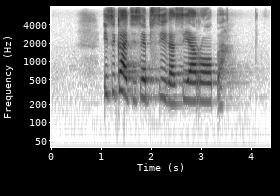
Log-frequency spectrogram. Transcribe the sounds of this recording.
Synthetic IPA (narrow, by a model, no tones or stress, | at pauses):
isikʰatʰiseɓusik̬asijarɔːb̥ʱa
